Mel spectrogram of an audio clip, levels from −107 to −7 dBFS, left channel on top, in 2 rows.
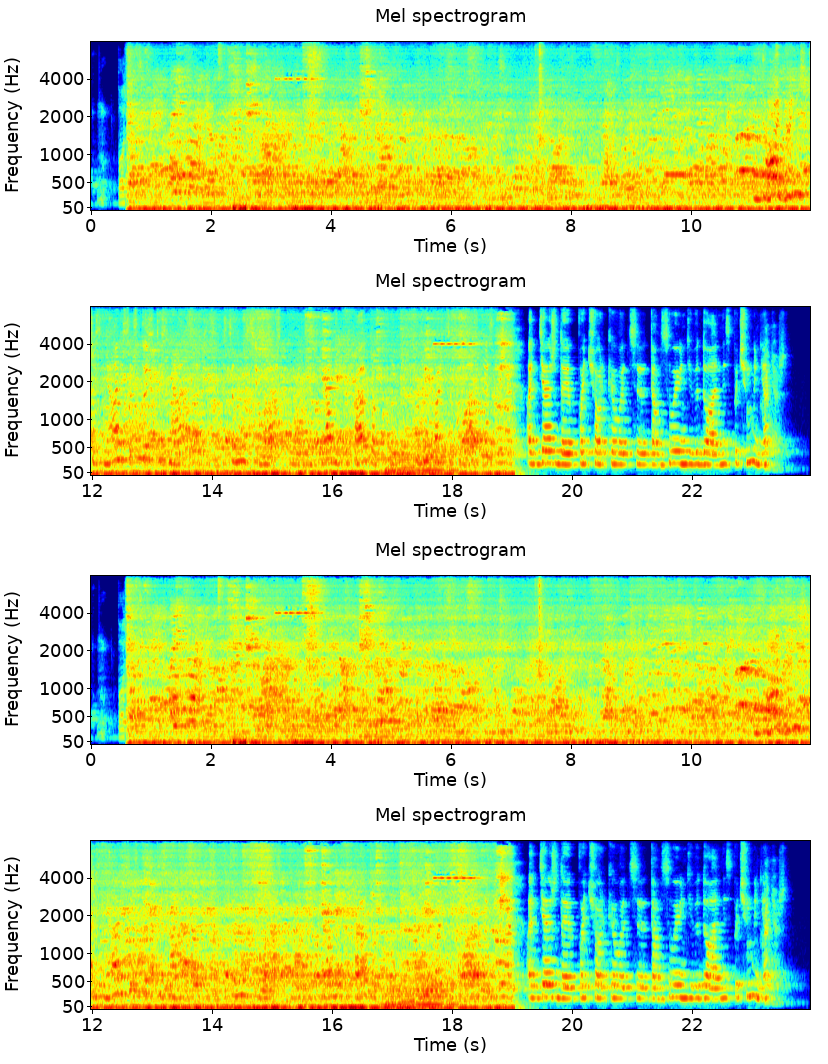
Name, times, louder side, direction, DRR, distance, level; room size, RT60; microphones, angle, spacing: voice 1, 0.1-10.9 16.1-16.7 23.2-23.5, equal, 5° left, 1 dB, 0.3 m, -38 dB
sound 1, 0.6-19.0, right 1 dB, 65° right, 0.8 m, -21 dB
voice 2, 11.0-23.3, left 2 dB, 40° left, 1 dB, 0.6 m, -28 dB
3.9 x 2.3 x 2.3 m, 0.63 s
head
